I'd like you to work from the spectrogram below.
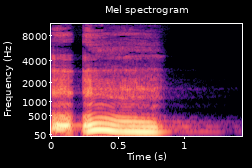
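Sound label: nonverbal disagree; voicepack; smite; merlin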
